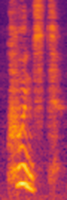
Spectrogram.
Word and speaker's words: Kunst: Déjà, Kunst, donc art, ça se dit Kunst. C'est super bizarre.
